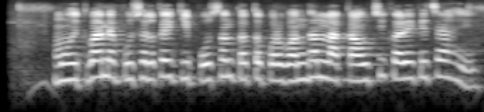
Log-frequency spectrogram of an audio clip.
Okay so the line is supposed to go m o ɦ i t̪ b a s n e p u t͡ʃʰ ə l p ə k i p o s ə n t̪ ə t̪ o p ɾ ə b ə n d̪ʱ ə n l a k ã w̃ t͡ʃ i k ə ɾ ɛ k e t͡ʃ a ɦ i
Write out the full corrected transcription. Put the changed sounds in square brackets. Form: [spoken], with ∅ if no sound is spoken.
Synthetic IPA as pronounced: m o ɦ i t̪ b a [∅] n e p u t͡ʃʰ ə l [k] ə k i p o s ə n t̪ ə t̪ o p ɾ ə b ə n d̪ʱ ə n l a k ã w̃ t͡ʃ i k ə ɾ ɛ k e t͡ʃ a ɦ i

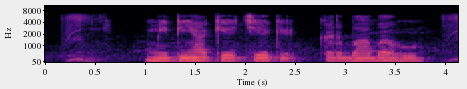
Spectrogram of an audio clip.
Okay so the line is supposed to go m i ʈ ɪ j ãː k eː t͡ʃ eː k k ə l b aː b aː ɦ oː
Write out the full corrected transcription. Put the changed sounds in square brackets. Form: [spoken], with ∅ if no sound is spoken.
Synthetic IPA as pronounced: m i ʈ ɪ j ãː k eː t͡ʃ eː k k ə [ɾ] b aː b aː ɦ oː

